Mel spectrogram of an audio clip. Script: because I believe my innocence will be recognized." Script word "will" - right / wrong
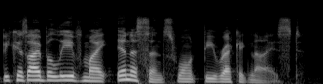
wrong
